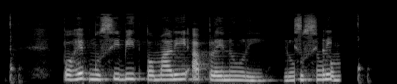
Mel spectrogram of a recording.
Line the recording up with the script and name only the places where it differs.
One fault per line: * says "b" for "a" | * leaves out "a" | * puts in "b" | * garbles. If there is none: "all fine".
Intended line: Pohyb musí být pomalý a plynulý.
* garbles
